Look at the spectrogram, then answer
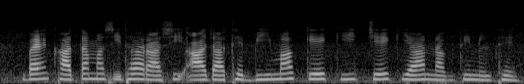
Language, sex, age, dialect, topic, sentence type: Chhattisgarhi, female, 18-24, Western/Budati/Khatahi, banking, question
